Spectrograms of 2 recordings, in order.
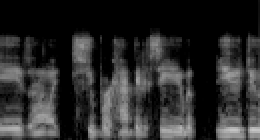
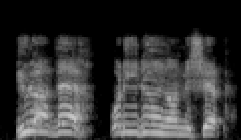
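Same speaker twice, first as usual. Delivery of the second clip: very high, barked delivery; 10 semitones higher than usual. Narrating a scene on a ship, voicing someone calling to the players in a barking voice. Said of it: "you can hear a barking voice".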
